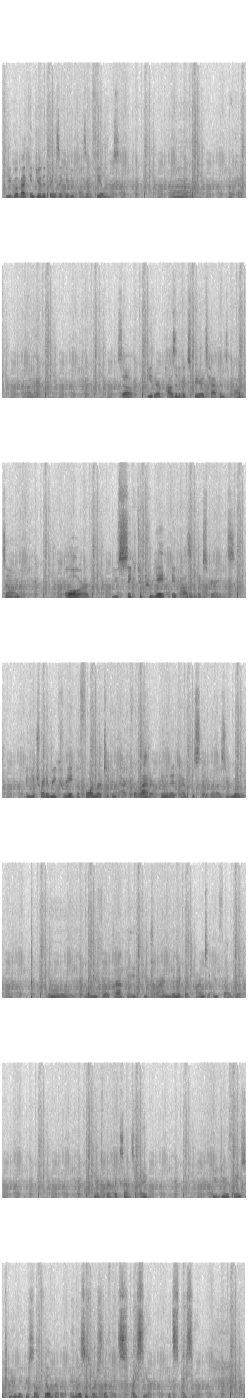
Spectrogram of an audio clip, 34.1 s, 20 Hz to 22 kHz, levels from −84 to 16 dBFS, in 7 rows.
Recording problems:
electrical hum; loud; throughout; 60 Hz, 6 dB below the speech

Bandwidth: 15 kHz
